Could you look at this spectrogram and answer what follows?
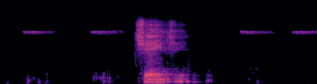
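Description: Crickets chirp in short, evenly spaced high trills behind a man's calm, quiet speech at a meditation retreat.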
